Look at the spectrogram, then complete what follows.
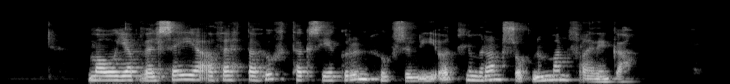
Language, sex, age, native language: Icelandic, female, 30-39, Icelandic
